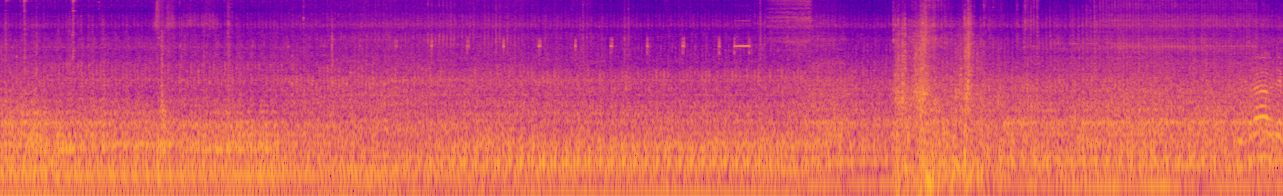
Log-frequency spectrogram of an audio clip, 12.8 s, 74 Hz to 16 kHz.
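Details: Shibaura D215F Japanese mini tractor, 21 hp three-cylinder, 754 engine hours: just started, an even diesel chug at idle with a steady low rumble and no knocks or rattles; runs properly with no extraneous noises.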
